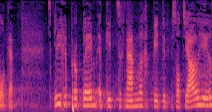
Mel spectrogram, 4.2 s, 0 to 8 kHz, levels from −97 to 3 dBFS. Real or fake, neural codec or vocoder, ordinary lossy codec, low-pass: real; none; none; none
